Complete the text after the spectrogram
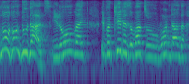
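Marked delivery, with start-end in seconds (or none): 0.0-1.0 high, firm mock scolding; firm telling-off. Telling a child to stop, mock-firm scolding. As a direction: correct the child directly, acted out. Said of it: "tell that child".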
